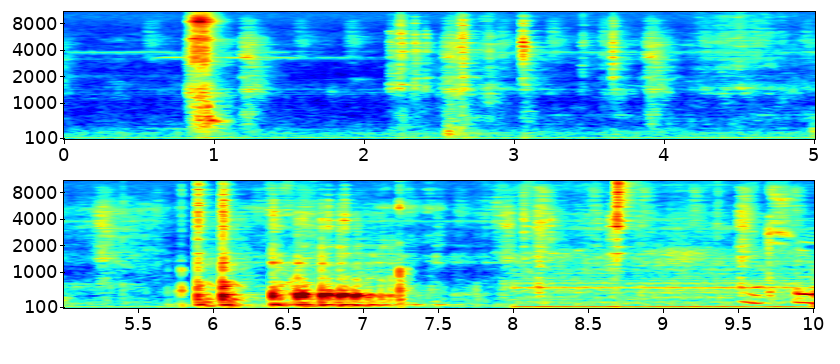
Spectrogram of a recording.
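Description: Metal clicks and clatters of a pressure canner lid being handled and turned over. There is a sharp click about a second in, scattered light knocks, and a louder cluster of knocks around six seconds.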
